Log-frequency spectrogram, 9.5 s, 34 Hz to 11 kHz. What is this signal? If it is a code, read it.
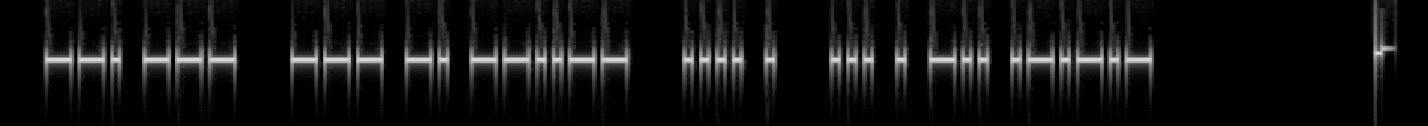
Morse code, heard as a keyed tone, about 22 wpm, 700 Hz. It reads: GO ON, HE SED.
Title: Sentences from Top 100 Words and Abbreviations 22wpm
